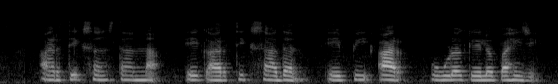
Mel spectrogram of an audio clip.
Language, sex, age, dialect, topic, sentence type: Marathi, female, 25-30, Northern Konkan, banking, statement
